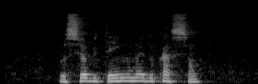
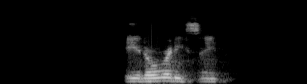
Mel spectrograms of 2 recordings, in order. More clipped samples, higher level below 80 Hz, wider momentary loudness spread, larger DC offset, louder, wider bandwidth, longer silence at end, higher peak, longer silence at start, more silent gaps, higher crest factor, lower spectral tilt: neither; about the same, -64 dBFS vs -66 dBFS; second, 9 LU vs 17 LU; neither; second, -28 LUFS vs -20 LUFS; first, 11.5 kHz vs 7.6 kHz; second, 0.55 s vs 0.9 s; second, -12 dBFS vs -6 dBFS; second, 0.6 s vs 1.25 s; neither; about the same, 16 dB vs 18 dB; about the same, -6 dB/octave vs -5.5 dB/octave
